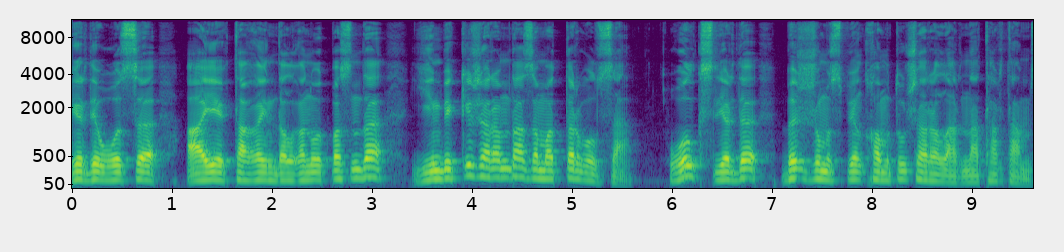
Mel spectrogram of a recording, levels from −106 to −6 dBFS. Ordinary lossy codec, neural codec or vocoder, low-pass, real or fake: none; none; none; real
